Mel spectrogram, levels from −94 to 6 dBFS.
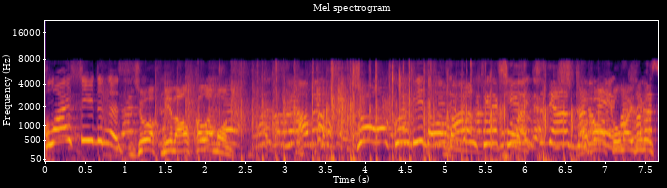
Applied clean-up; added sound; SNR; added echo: none; none; none; none.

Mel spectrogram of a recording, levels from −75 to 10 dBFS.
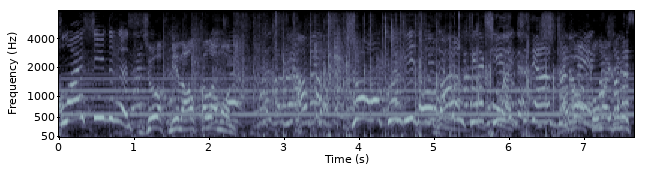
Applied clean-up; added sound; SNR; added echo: none; Wind instrument, woodwind instrument; 10 dB; none.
